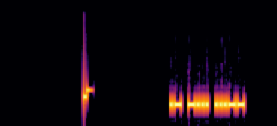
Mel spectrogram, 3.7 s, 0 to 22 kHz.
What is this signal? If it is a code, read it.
Morse code, heard as a keyed tone, about 40 wpm, 700 Hz. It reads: AB3
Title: USA Call Sign Prefixes - 40wpm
